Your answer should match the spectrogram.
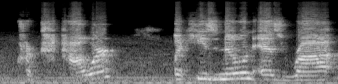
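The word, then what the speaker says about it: Krakower: It's Krakauer, but he's known as Ra Uruhu.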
